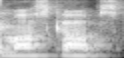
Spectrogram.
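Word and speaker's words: Moschops: and mine Moss chops some people say Moss cops I just I feel like has to be Moss chops I don't care what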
